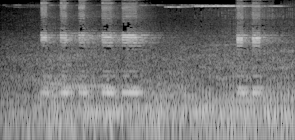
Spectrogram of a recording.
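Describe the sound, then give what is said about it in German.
A steady low engine rumble of a motorcycle ridden through traffic by a turbaned Sikh man taking passengers to his village, punctuated by a series of short, quick horn toots in a burst early on and another pair near the end. “Auf dem Motorrad führt uns Hanak, der Sikh ist und ein Dista, einen Turban trägt, in sein Dorf.”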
